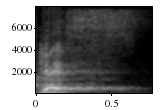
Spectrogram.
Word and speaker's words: guess: Both U and E, they are pronounced as E together. You have friend, I guess. So you have guess transcribed as this.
